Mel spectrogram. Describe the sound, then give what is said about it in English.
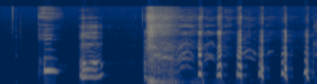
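A voice imitates a tiny Japanese anime girl with high, squeaky whimpers: two short yelps, a breathy gasping burst, then a quick rhythmic string of six or so little pitched squeals, fairly loud. “And then I would make a little tiny Japanese anime girl sound.”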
